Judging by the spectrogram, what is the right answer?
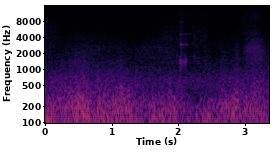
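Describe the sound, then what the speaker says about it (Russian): Strong, steady wind roars and buffets the microphone beside water during cold-water carp and crucian fishing, a dense continuous rumble with no break and no one talking. "Ветер просто дурячий. Ветер усилился, блин."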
